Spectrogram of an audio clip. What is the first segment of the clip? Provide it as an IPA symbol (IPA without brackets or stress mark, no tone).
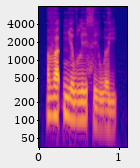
v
